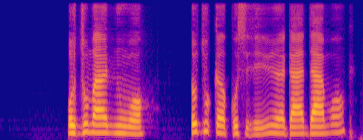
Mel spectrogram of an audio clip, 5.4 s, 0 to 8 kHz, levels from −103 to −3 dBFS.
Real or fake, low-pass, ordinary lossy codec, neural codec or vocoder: fake; 7.2 kHz; none; codec, 16 kHz, 0.5 kbps, FunCodec, trained on Chinese and English, 25 frames a second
